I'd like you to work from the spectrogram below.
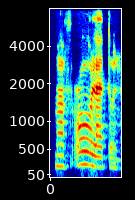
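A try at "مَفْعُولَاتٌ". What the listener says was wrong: Kurang panjang, Bu. Maf'ulatun.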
